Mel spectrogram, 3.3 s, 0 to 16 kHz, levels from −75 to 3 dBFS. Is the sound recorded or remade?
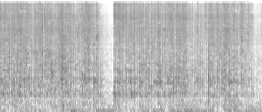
remade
